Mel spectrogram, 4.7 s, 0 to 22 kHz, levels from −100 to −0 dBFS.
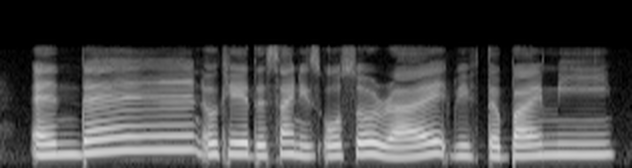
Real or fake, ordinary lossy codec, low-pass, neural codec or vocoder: real; none; none; none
